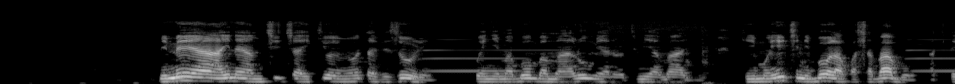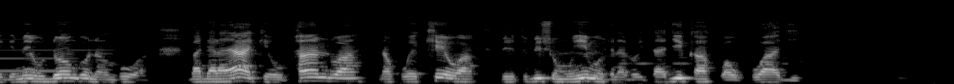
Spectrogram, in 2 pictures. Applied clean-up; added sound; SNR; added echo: classical method Wiener filter.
